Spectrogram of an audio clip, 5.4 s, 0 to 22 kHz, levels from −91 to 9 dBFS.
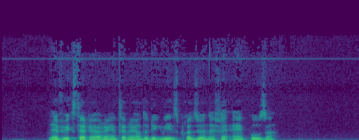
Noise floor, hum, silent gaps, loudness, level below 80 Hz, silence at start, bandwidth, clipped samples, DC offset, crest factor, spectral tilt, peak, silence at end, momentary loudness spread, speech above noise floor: -62 dBFS; none; none; -26 LUFS; -52 dBFS; 0.75 s; 15 kHz; under 0.1%; under 0.1%; 18 dB; -7.5 dB/octave; -8 dBFS; 1.25 s; 5 LU; 38 dB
